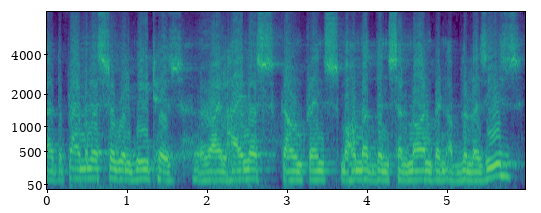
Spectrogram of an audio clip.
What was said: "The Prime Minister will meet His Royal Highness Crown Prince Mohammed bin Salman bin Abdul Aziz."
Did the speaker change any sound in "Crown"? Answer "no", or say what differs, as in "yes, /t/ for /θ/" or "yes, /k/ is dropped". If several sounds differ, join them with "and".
yes, /ɹ/ is dropped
